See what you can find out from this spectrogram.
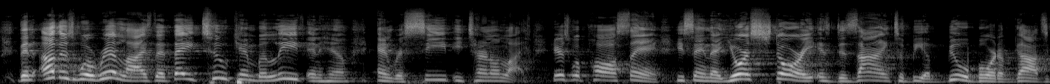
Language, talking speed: English, 185 wpm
